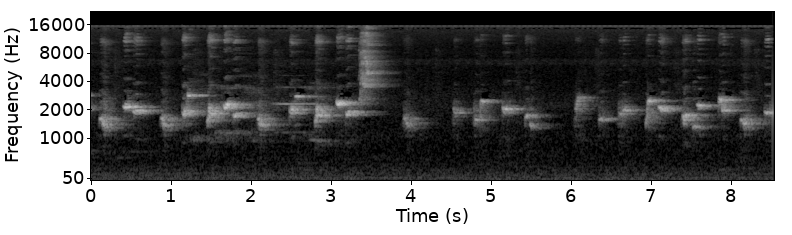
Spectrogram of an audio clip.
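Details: Sooty-headed bulbul (trucuk) singing a long, rapid 'kongslet' or 'ropelan' style song used as a tutor recording for training birds: bubbly, liquid whistled phrases of rising and falling notes in quick succession, with one brief high buzzy burst midway.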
